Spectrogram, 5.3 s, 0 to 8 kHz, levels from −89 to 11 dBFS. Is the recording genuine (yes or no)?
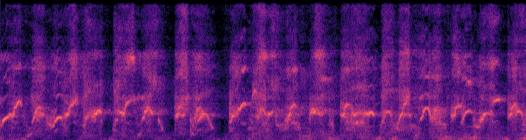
no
